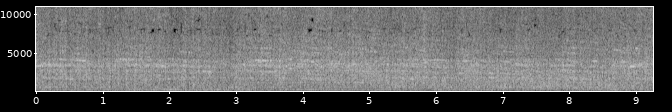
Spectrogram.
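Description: Steel wheels clatter and squeal on the rails.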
